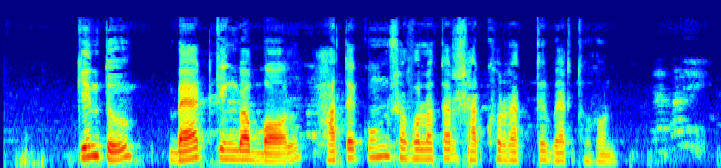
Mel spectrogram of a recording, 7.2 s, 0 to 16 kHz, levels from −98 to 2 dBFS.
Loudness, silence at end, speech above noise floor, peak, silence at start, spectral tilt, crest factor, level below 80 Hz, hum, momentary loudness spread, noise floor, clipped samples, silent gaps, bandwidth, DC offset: -21 LUFS; 0.4 s; 30 dB; 0 dBFS; 0.25 s; -7 dB/octave; 22 dB; -58 dBFS; none; 15 LU; -51 dBFS; under 0.1%; none; 11 kHz; under 0.1%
